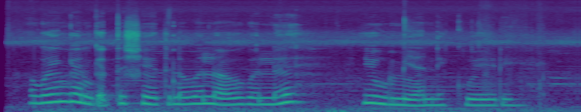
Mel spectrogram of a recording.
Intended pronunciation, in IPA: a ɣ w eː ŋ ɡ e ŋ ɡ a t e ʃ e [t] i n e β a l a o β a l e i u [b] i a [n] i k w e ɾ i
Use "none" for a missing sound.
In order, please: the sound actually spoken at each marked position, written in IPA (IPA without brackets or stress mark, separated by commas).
t, m, n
